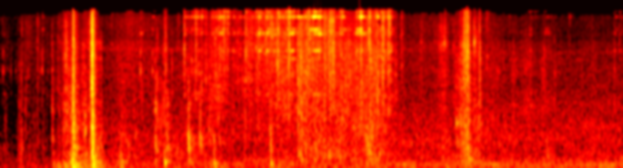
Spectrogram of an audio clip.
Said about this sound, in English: Just want to let you know this is one of my favorite parts of the day, getting into work and opening the doors. Let's go check it out.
